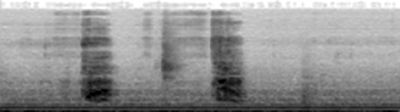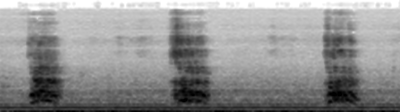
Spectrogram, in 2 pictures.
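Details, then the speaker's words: Dog with a typical dry cough, described by a veterinarian as from narrowed airways: repeated short, dry hacking coughs. "강아지 마른 기침은 어 케거이거나 거의 오음 소리가 나는 아 요런 기침 있데요"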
